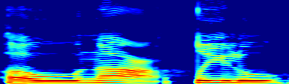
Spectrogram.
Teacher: قاف حروف مستعلیہ میں سے ہے، قاف کو موٹا پڑھیں گے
